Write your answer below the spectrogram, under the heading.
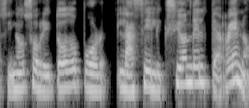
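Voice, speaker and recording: Against a quiet background, a woman speaks in an ordinary speaking voice with ordinary pitch variation. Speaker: architect and webinar instructor. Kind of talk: webinar lecture. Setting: online webinar.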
